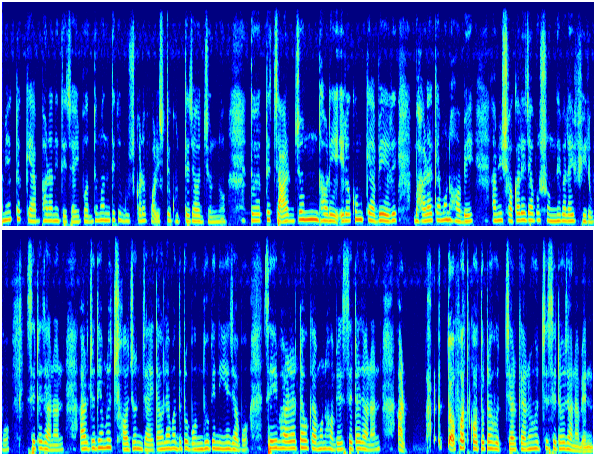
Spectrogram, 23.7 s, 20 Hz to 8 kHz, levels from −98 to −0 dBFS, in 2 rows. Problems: low volume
